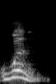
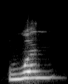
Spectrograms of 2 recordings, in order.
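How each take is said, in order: First: The syllable is said in the fourth tone. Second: The syllable is said in the first tone. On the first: "Fourth one" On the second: "It's the first one"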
